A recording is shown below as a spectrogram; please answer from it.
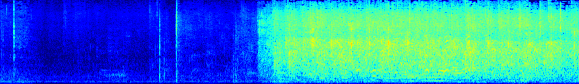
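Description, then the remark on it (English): A few scattered claps and faint rustling give way to a sudden burst of sustained audience applause for a speaker who went to class at Carolina, loud and dense, that continues steadily to the end. “They're clapping that you went to class at Carolina”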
